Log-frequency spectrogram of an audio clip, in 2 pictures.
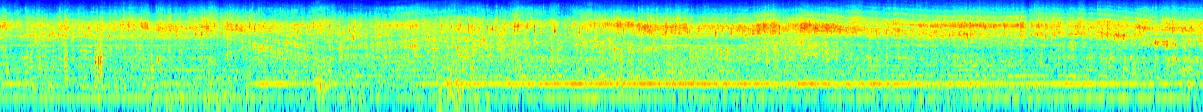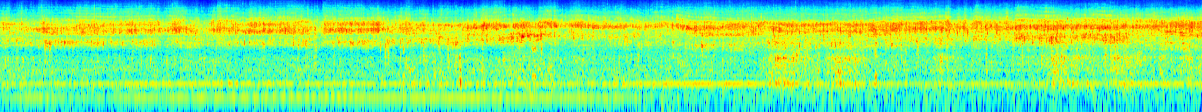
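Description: Water spraying steadily from a hose nozzle and splashing over a dirt bike's wheels and frame as it is rinsed, with a steady low hum underneath that partly drops out near the end.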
